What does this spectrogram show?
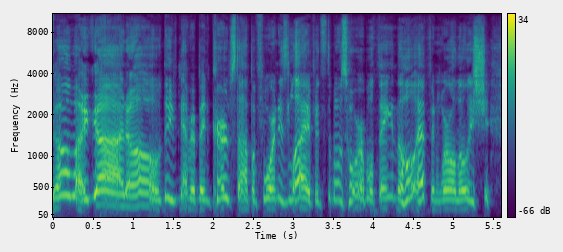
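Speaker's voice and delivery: over-the-top shrieking Heyman impression; Paul Heyman freakout. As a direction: ham up a panicked manager wailing. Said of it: "Paul doing the normal Paul thing".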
